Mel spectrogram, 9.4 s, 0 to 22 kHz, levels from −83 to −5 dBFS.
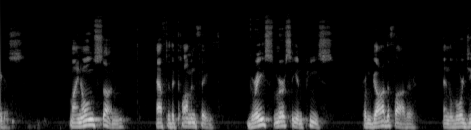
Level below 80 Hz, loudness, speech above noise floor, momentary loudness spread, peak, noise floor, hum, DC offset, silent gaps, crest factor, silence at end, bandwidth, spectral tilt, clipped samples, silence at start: -68 dBFS; -30 LUFS; 45 dB; 18 LU; -12 dBFS; -74 dBFS; none; under 0.1%; none; 20 dB; 0 s; 12 kHz; -7 dB/octave; under 0.1%; 0 s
